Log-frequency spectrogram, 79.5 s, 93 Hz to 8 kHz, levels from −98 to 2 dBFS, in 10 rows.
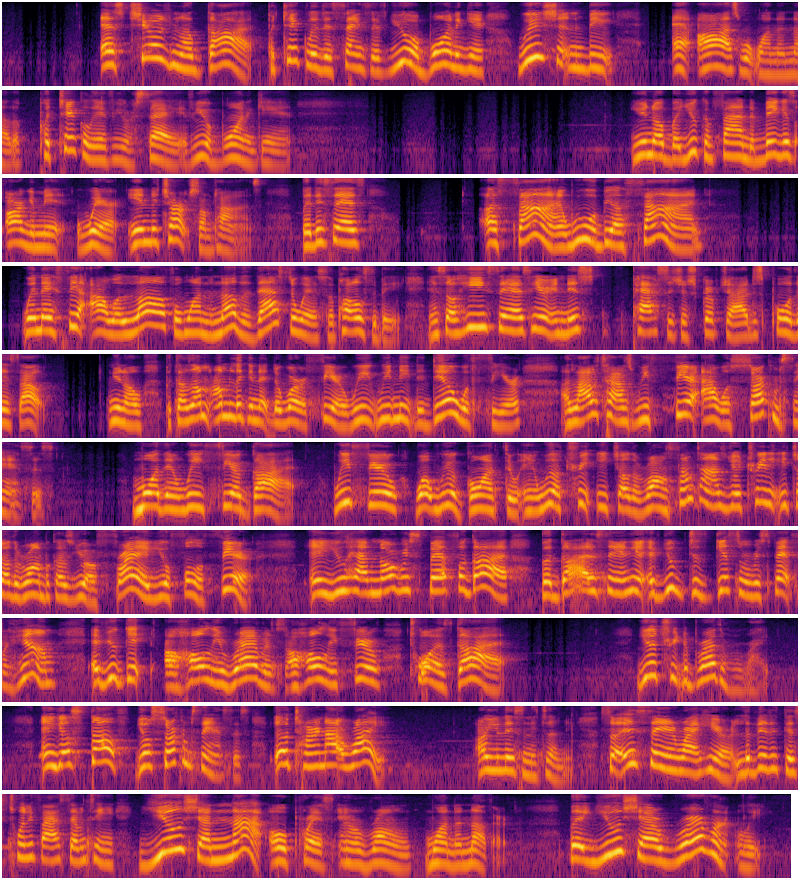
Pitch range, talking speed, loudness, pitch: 220-305 Hz, 160 wpm, -17 LUFS, 260 Hz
